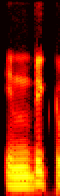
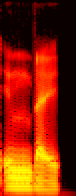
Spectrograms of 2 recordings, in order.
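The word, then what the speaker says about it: indict: हम इसको इनिक्ट बोलते हैं बहुत बार। लेकिन इसकी प्रोनंसिएशन क्या होता है? इनडाइट।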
